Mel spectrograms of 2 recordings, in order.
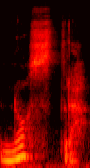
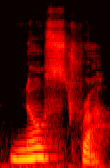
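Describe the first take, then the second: First: The R is lightly rolled with the tongue. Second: The R is a smooth English-style R. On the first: The speaker calls it right. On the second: The speaker calls it wrong.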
